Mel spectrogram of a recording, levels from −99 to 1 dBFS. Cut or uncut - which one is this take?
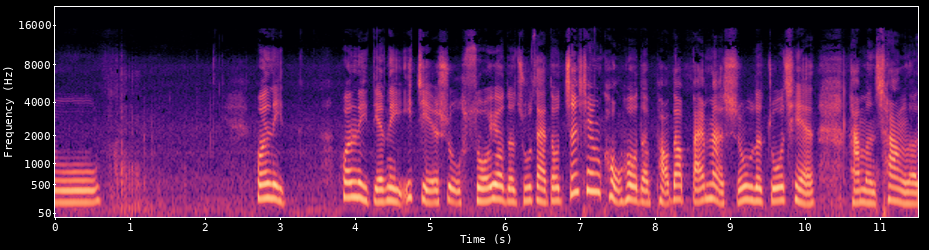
uncut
